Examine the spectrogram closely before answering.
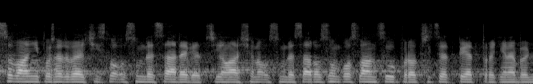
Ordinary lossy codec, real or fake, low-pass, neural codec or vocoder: Opus, 24 kbps; real; 7.2 kHz; none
